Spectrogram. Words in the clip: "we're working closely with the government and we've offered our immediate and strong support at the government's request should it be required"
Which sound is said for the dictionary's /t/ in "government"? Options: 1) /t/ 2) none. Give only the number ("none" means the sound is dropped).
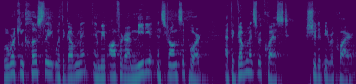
1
